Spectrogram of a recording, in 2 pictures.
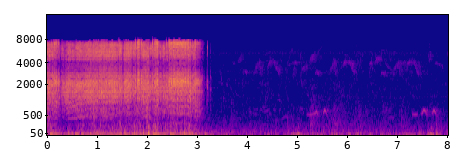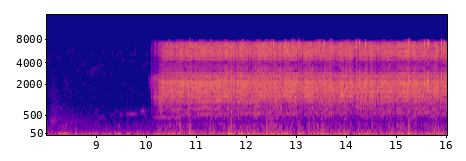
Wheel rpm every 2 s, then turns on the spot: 60, 10, 0, 0, 30, 60, 70, 70.
none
